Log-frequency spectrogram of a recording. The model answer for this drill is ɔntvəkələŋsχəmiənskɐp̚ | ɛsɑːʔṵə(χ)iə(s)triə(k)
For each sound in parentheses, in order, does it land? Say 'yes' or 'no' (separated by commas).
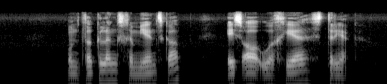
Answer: yes, yes, yes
